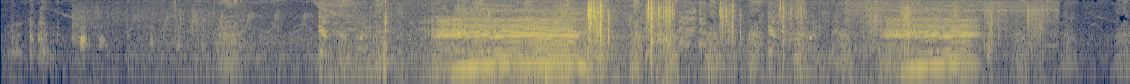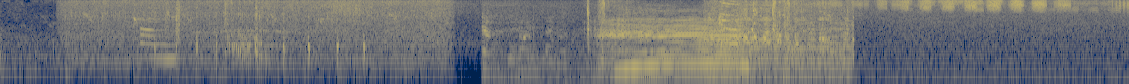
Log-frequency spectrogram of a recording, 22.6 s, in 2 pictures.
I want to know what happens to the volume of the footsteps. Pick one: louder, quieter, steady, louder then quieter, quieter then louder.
quieter.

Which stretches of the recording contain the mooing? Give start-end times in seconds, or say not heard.
3.1-5.9, 7.7-9.8, 16.1-18.9.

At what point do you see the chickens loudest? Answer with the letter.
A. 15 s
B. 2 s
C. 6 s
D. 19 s
D.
